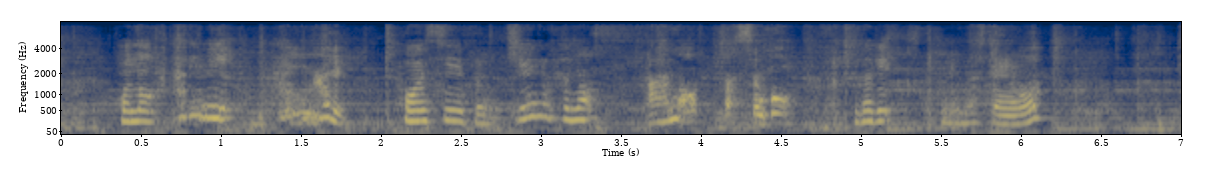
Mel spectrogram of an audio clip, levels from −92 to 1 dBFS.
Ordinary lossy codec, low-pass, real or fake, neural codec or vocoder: AAC, 32 kbps; 7.2 kHz; fake; codec, 24 kHz, 1 kbps, SNAC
